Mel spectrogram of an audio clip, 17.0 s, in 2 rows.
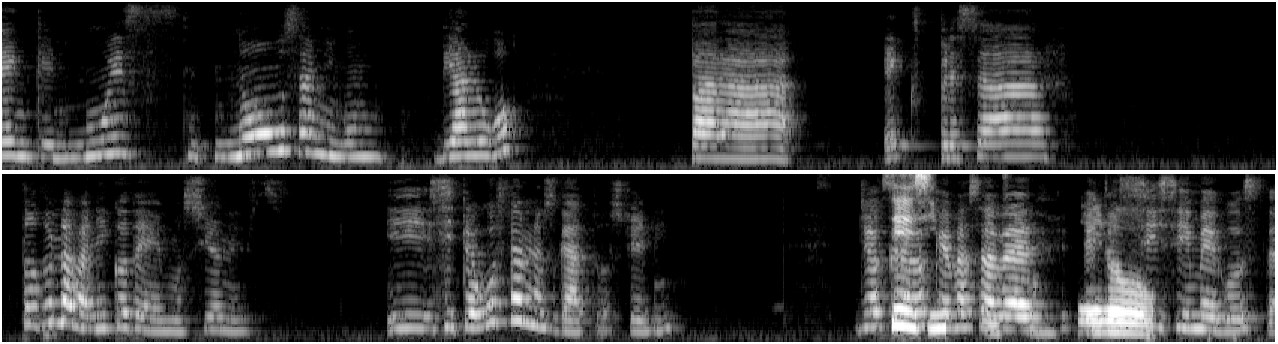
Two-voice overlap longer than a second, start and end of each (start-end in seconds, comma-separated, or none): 14.3-16.3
